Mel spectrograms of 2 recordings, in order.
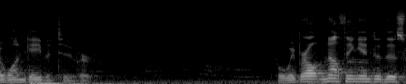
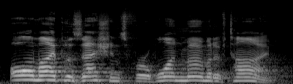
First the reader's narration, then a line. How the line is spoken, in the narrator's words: On her deathbed, Queen Elizabeth I cried out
